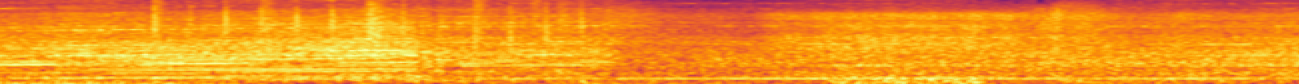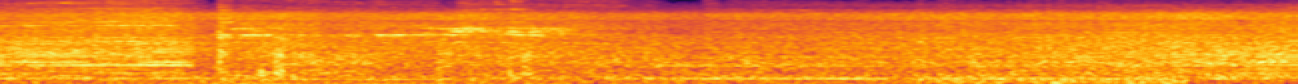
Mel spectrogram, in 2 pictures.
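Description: A race car engine drones steadily in the iRacing sim on a wet, rain-soaked track, a constant close engine note with faint tire hiss and no talk.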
